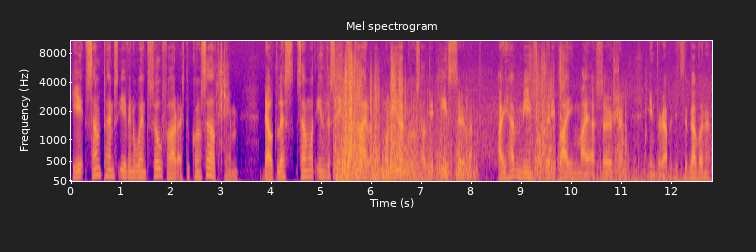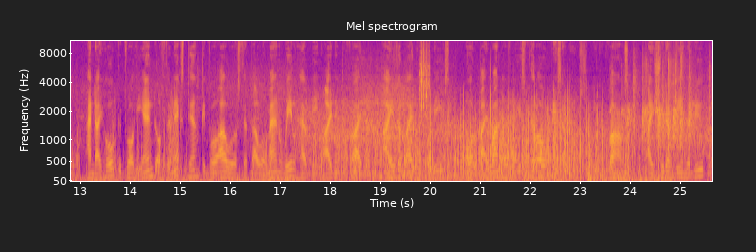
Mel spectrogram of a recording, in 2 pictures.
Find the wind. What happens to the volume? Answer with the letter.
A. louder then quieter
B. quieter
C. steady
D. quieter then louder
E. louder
D.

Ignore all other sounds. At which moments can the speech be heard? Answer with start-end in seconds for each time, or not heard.
0.0-25.6.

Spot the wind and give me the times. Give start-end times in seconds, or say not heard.
5.1-25.6.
